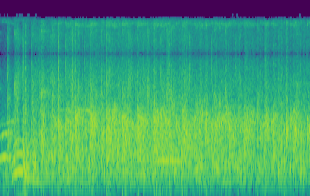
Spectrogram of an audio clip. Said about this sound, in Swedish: En applåd!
